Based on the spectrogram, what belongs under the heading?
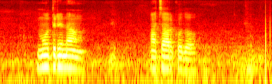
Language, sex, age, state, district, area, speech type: Santali, male, 18-30, West Bengal, Birbhum, rural, spontaneous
